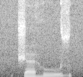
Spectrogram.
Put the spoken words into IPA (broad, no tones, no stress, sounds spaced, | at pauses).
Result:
t͡ʃ æ ɦ u z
